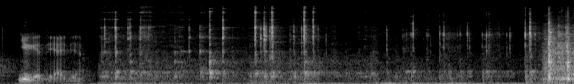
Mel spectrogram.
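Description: A metal frame clicks and rattles against a blade.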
